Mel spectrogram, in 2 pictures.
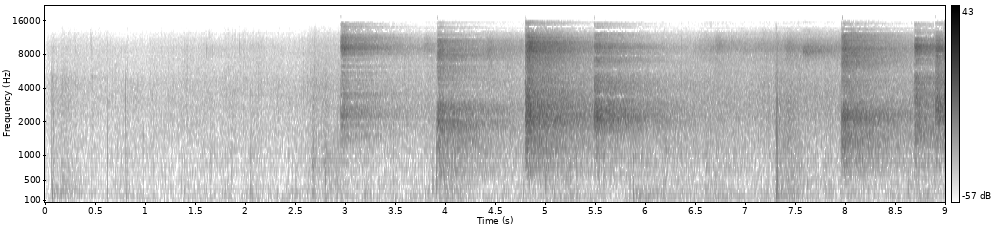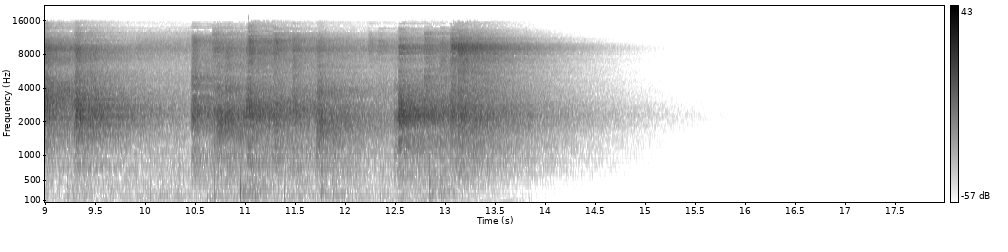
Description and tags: CR ExplodingAnts
The sound of exploding ants, as if being fried by a child's magnifying glass.
ant, cartoon, explosion, glass, insect, magnifying, pop, sizzle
